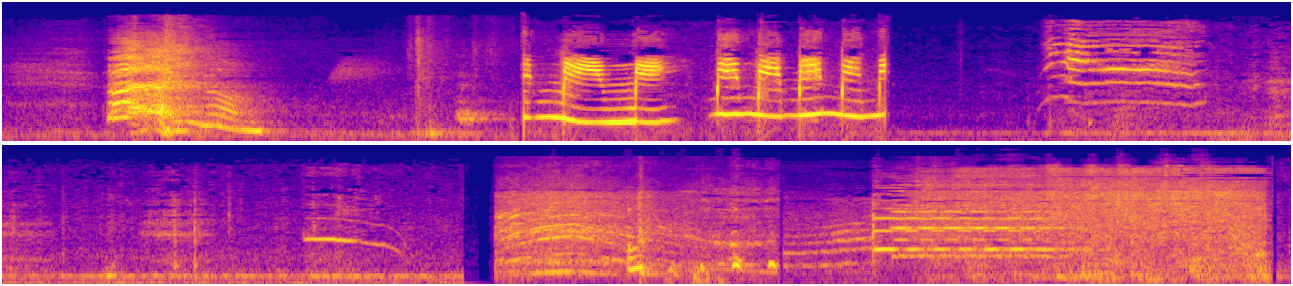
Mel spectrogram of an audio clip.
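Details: Domestic cat meowing indoors: a run of short, high meows with rising-then-falling tones, followed by drawn-out wavering meows, between bursts of people talking, laughing and calling out.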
